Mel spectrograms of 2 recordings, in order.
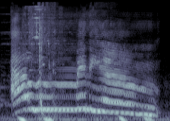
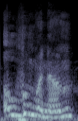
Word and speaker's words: aluminium: Aluminium or aluminum as Americans pronounce it incorrectly, but that doesn't make it any less useful.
